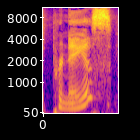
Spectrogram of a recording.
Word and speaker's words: Prineas: And she says it is Prineas. It is Greek. And actually in Greece, they would pronounce it Prineas. But when her husband's family emigrated, they changed it to Prineas.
